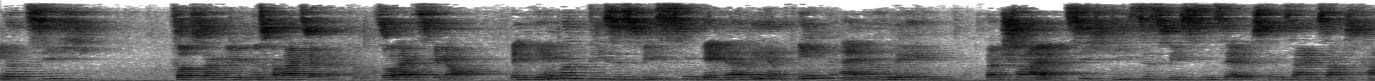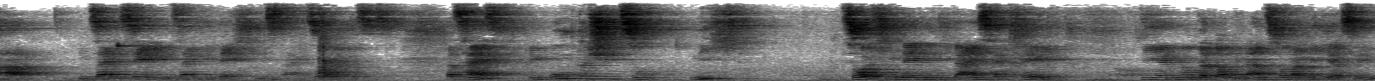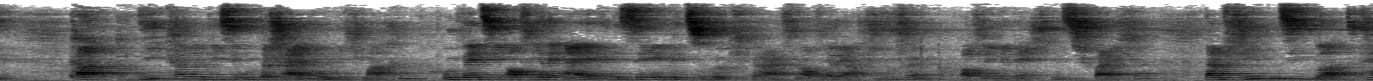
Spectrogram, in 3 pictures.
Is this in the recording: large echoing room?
yes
